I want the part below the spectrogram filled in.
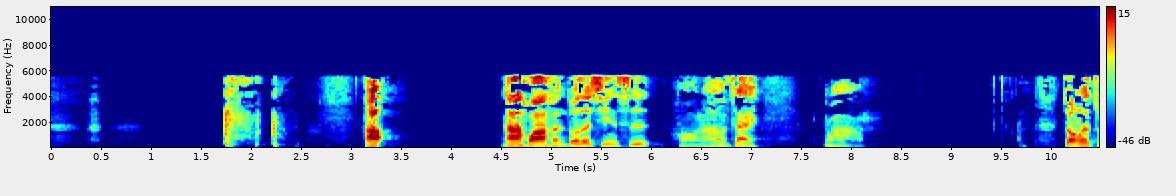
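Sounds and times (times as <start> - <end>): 
person coughing: 1.7 - 2.5
speech: 3.1 - 3.4, 4.5 - 8.2, 10.1 - 10.4.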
